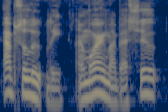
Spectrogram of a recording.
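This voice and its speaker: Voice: medium pitch, lively intonation, fast talker, close to an everyday voice. A student actor playing a confident, level-headed teenage college boy in an amateur radio drama. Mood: resolute.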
